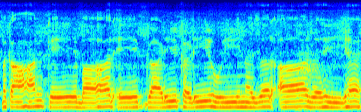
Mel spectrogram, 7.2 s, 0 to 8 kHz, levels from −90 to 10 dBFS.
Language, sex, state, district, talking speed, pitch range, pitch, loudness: Hindi, male, Punjab, Fazilka, 90 wpm, 135-145 Hz, 140 Hz, -12 LUFS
